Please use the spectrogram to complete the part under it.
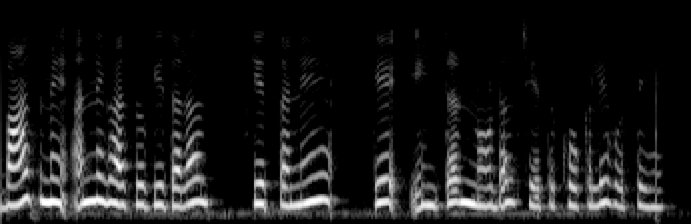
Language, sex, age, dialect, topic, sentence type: Hindi, female, 51-55, Awadhi Bundeli, agriculture, statement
